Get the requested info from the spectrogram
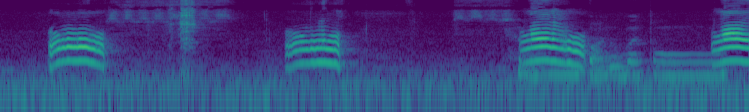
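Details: Domestic cat meowing indoors, four drawn-out, arching meows spaced a couple of seconds apart, each rising then falling, with a brief low trailing tone and faint high clicks between them.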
